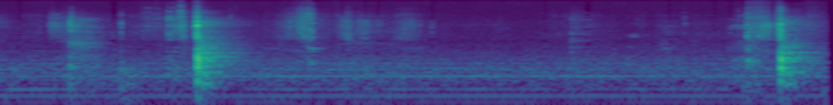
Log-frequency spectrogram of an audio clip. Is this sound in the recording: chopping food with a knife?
yes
